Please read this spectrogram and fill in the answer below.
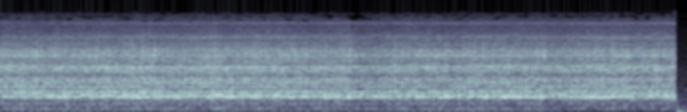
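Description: Magic Bullet personal blender running steadily at full speed, blending a smoothie of frozen banana and frozen kale.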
